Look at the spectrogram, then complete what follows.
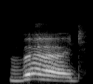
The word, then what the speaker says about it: bird: When we are pronouncing this word, we should pronounce it clearly. Bird, bird, bird. For the bird that flies in the sky, you drag it a bit. Bird, because of the R that is there.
